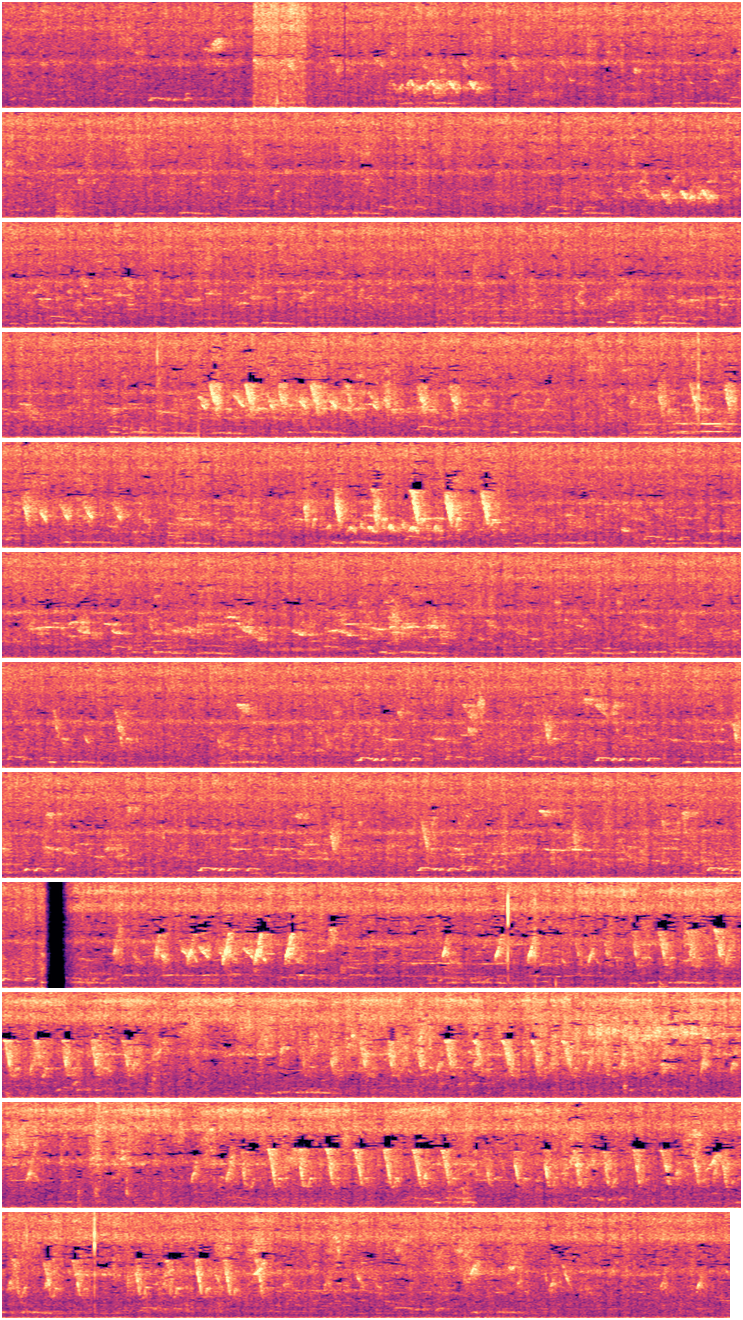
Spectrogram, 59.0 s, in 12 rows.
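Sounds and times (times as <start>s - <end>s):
bird calls: 0.0s - 59.0s
steady low rumble: 0.0s - 59.0s.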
